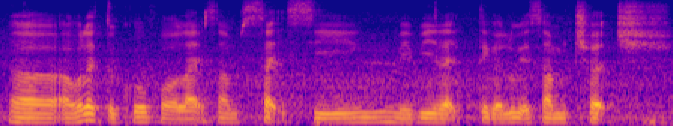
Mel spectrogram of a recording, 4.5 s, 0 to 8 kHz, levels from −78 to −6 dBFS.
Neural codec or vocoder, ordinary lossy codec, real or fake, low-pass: none; none; real; none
